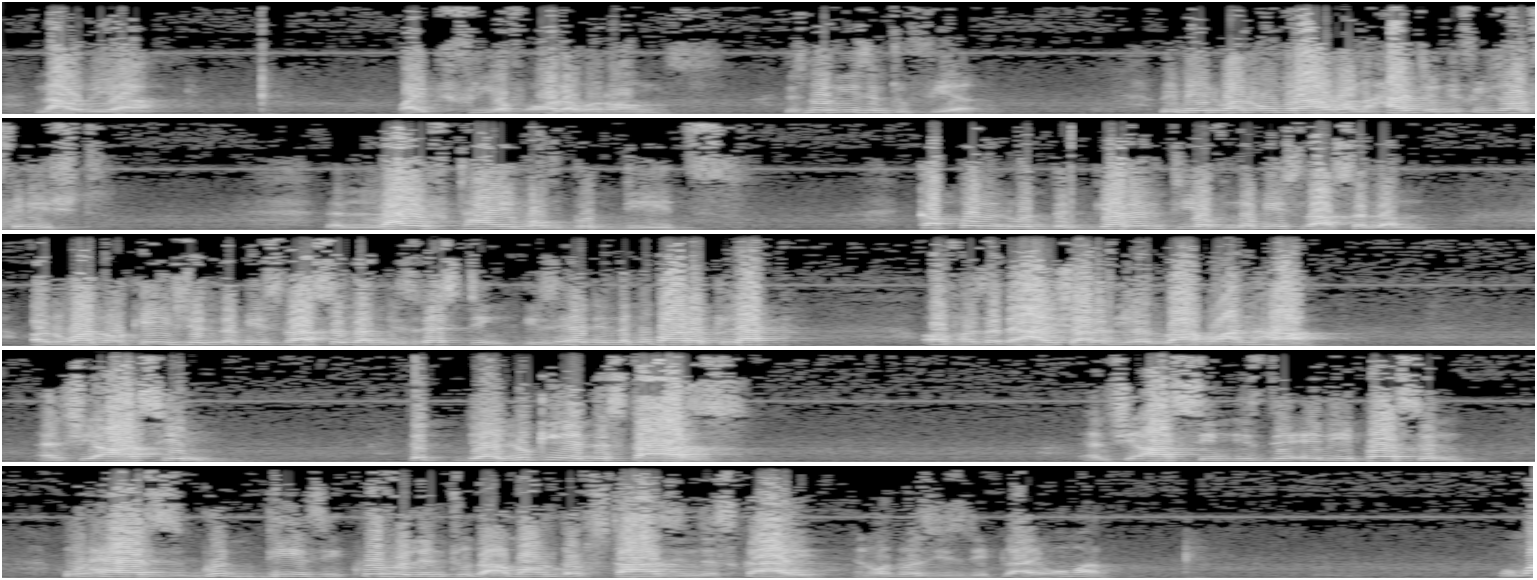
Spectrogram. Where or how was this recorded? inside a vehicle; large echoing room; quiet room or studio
large echoing room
